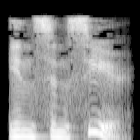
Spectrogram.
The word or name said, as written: insincere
